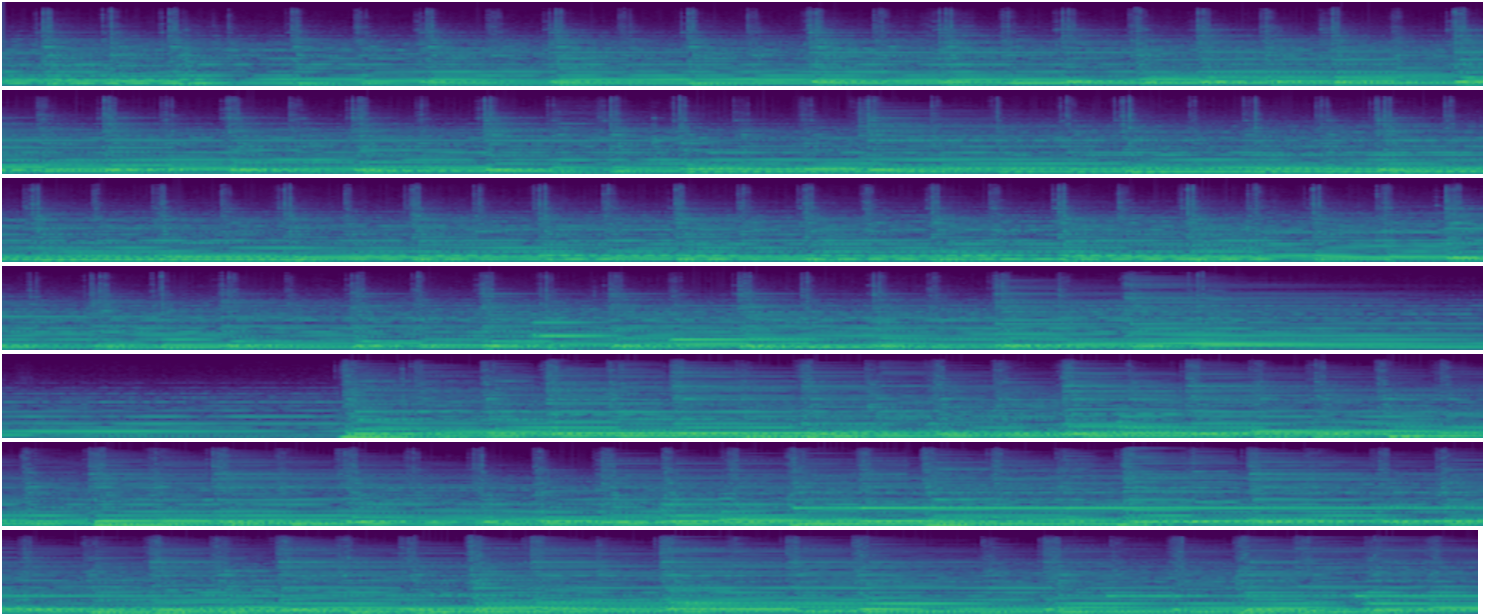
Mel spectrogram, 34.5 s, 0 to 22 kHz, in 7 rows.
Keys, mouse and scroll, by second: 0.5 click, 0.9 right click, 2.2 click, 6.1 click, 8.2 click, 14.8 click, 15.4 ctrl+click, 16.3 click, 28.8 click, 29.7 click, 30.9 ctrl+click, 31.9 click, 33.8 ctrl+click.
